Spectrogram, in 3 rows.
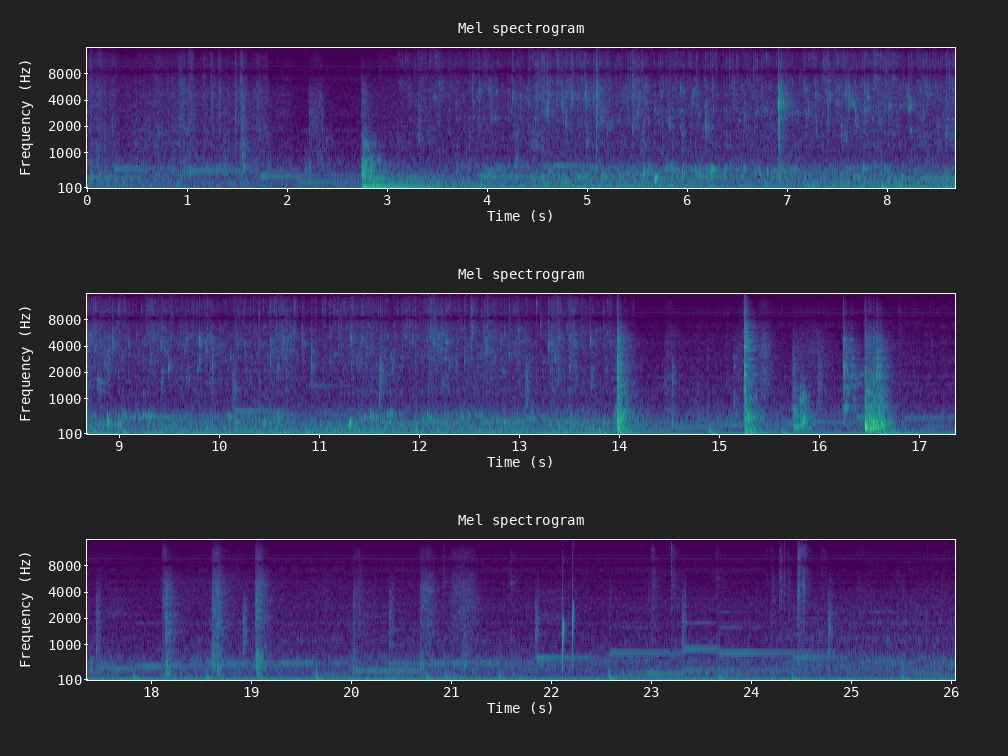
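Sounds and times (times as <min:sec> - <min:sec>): water running and splashing: 0:02.8 - 0:14.2.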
